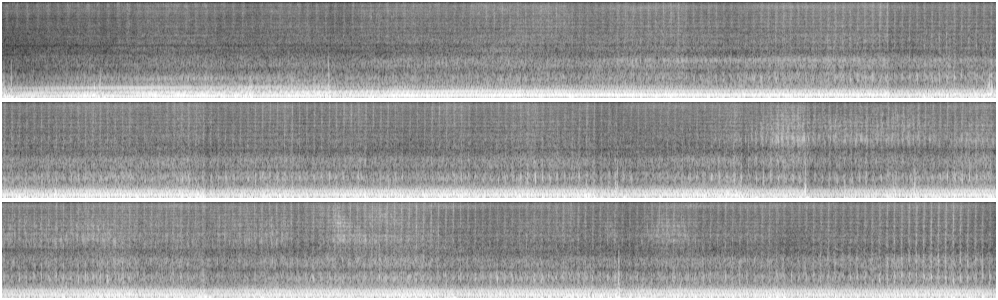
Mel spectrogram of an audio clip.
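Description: Small piston-engine helicopter, a Robinson, running on the ground. The engine and main rotor speed up over the first few seconds, then settle into a steady hum at constant pitch.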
